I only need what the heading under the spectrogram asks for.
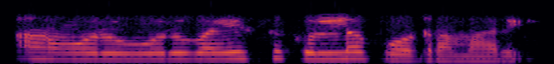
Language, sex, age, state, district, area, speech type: Tamil, female, 18-30, Tamil Nadu, Sivaganga, rural, conversation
